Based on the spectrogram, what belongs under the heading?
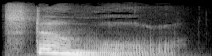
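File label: "stonewall", English, British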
